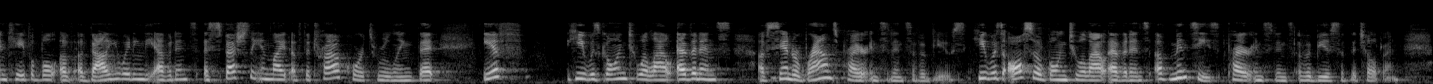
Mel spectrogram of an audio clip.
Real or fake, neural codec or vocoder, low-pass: real; none; 7.2 kHz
